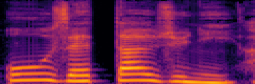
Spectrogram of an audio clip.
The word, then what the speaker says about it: aux États-Unis: 그래서 익스도 S 발음이 있기 때문에 연음해서 오제따주니 하고 읽어줍니다.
